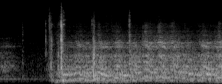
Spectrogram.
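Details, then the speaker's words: Square-body GM 3/4-ton 4WD Suburban with throttle body injection, starter cranking with a few uneven chuffs but never firing; crank no start, fires only with starting spray. "the problem that we appear to be having is it cranks over won't fire unless you put spray down it"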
